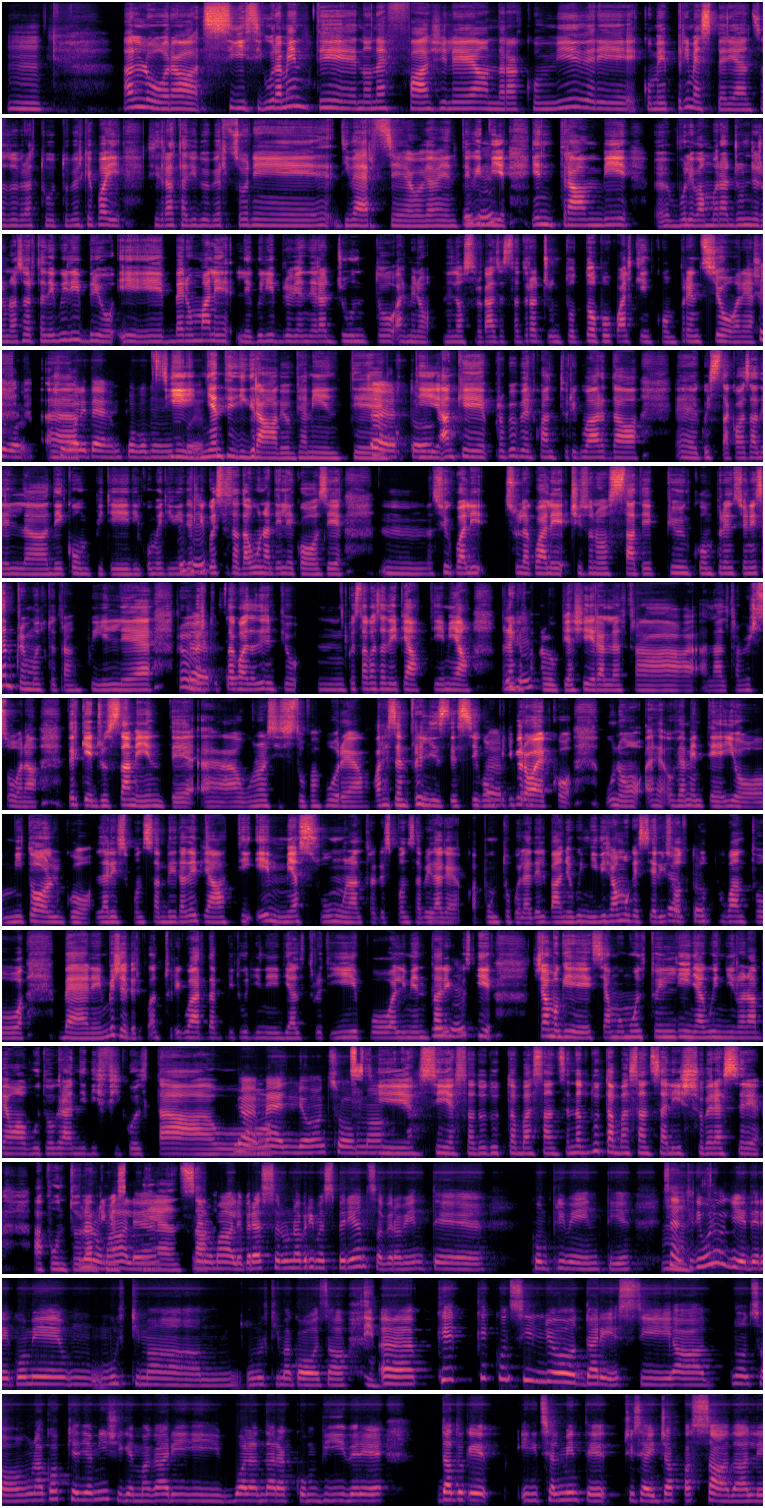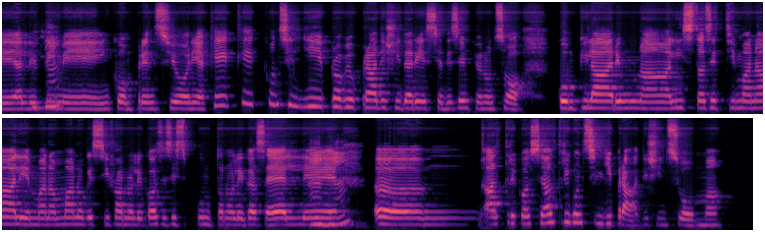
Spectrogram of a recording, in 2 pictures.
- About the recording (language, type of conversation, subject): Italian, podcast, Com’è organizzata la divisione dei compiti in casa con la famiglia o con i coinquilini?
- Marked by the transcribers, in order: drawn out: "persone"; drawn out: "all'altra"; laughing while speaking: "sempre"; "Certo" said as "erto"; other background noise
